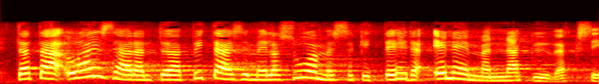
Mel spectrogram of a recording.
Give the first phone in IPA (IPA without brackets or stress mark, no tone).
t̪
